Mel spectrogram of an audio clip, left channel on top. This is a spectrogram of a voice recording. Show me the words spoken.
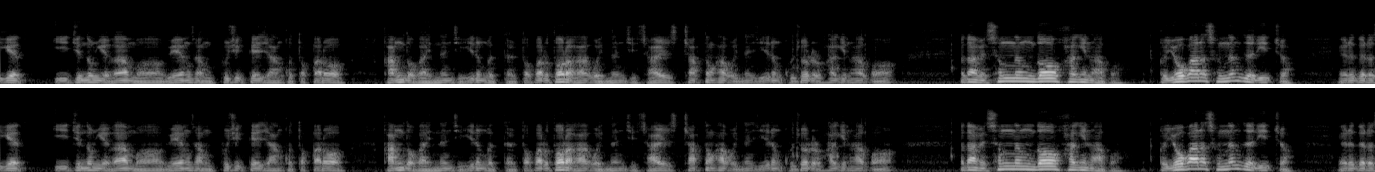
이 진동계가 뭐 외형상 부식되지 않고 똑바로 강도가 있는지 이런 것들 똑바로 돌아가고 있는지 잘 작동하고 있는지 이런 구조를 확인하고, 그 다음에 성능도 확인하고, 그 요구하는 성능들이 있죠. 예를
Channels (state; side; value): normal; both; correlation 0.38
